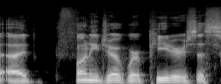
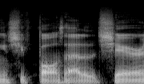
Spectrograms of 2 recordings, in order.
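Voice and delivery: plain reading voice

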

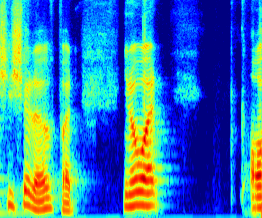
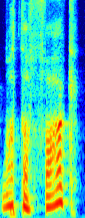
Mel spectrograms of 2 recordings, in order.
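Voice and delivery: pitched-up imitation of a stunned reaction; mock shock; 9 semitones higher than usual. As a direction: act out a startled what-the. Retold shocked reaction to crying.

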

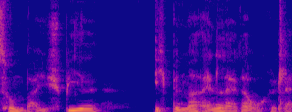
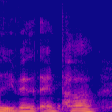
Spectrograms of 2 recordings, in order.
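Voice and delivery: ordinary talk

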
